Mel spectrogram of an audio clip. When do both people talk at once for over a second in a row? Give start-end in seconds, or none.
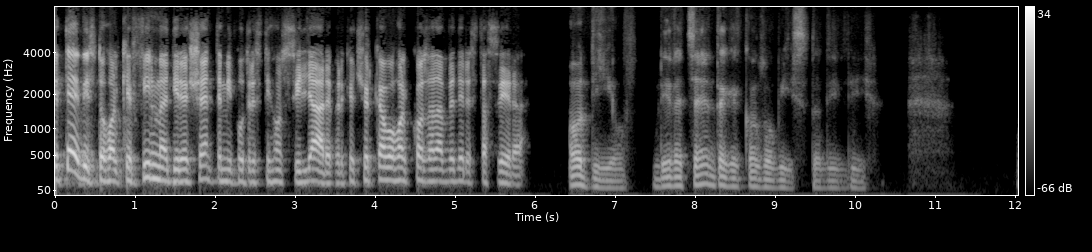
none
